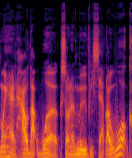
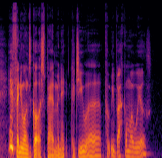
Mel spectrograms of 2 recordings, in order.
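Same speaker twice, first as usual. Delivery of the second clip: mock relaxed, easygoing, calm tone without panic; 3 semitones higher than usual. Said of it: "there was no panic or anything".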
